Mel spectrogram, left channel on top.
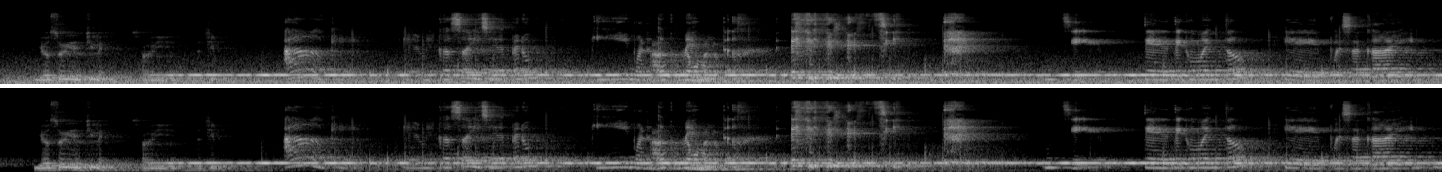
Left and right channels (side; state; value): left; noise; rumble, 7 dB below the sound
